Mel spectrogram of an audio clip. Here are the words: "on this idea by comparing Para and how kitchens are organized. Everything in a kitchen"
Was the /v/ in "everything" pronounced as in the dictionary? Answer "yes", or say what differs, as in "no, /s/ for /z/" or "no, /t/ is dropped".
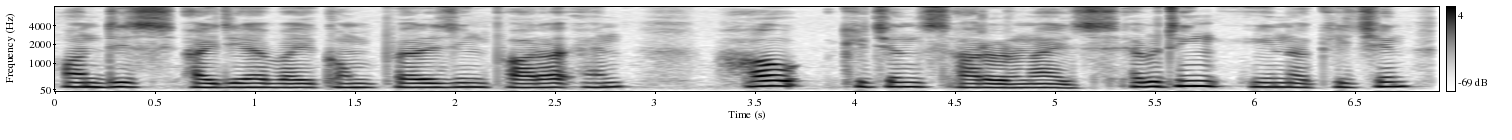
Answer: no, /b/ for /v/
